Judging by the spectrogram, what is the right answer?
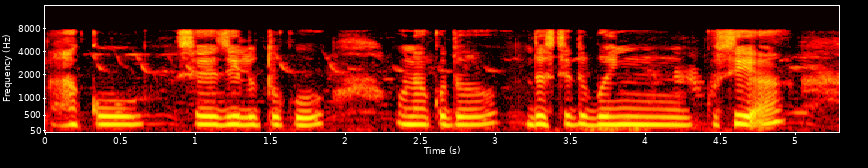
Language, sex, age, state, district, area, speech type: Santali, female, 18-30, West Bengal, Malda, rural, spontaneous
